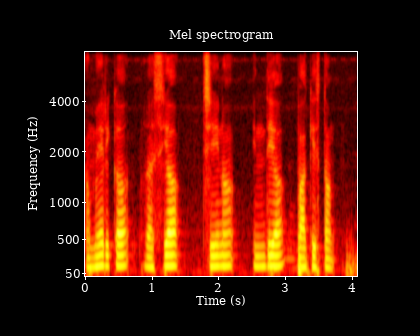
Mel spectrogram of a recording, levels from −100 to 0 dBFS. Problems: none marked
